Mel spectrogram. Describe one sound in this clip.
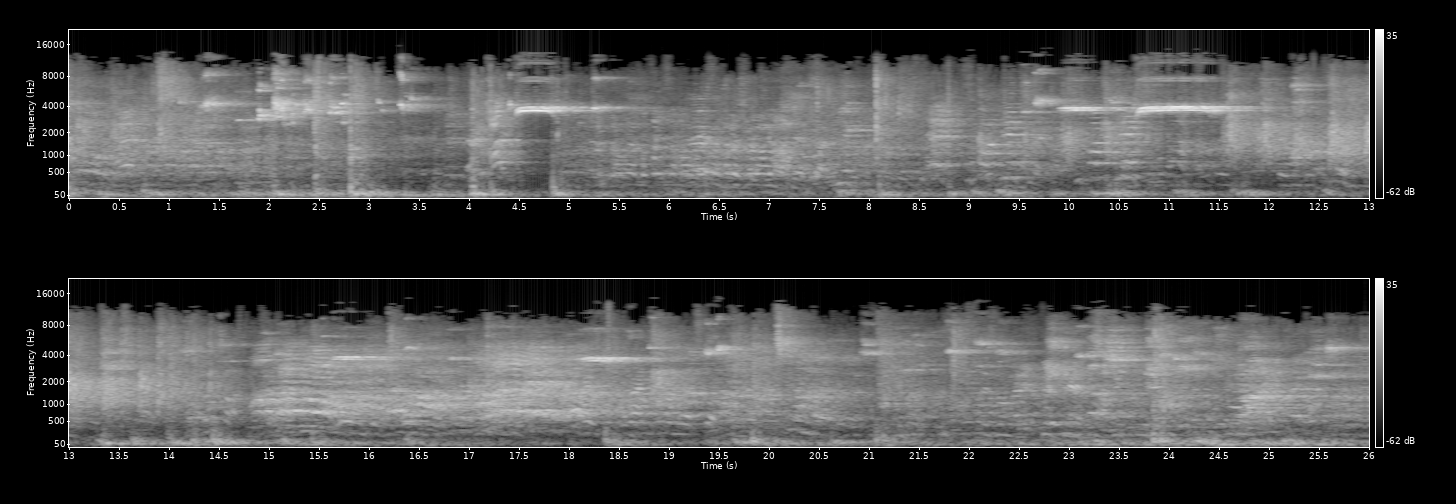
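Several young men call out to each other across the hall.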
